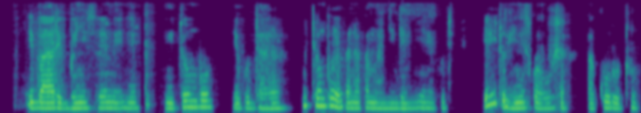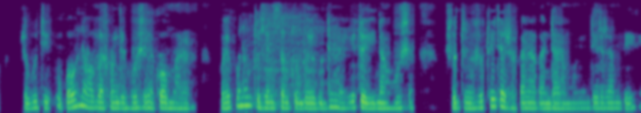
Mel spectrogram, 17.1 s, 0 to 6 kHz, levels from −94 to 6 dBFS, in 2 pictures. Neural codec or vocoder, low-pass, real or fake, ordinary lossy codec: none; 5.4 kHz; real; AAC, 24 kbps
